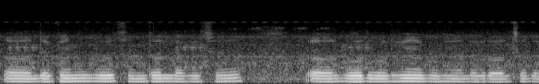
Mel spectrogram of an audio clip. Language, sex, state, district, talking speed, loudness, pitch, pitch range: Maithili, male, Bihar, Begusarai, 145 wpm, -15 LUFS, 135 Hz, 135-140 Hz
